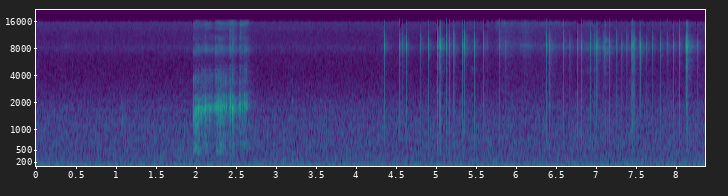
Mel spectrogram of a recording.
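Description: Handling noise from a dynamic microphone's metal grille and body being handled and reassembled: a short scrape about two seconds in, then a quick run of light clicks through the second half. A low steady hum lies underneath.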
